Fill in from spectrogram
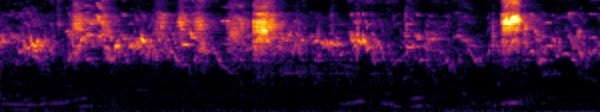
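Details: A brief stretch of budgie song: fast scratchy chirps and buzzy squeaks, with two sharper high accents, one around the middle and one near the end.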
